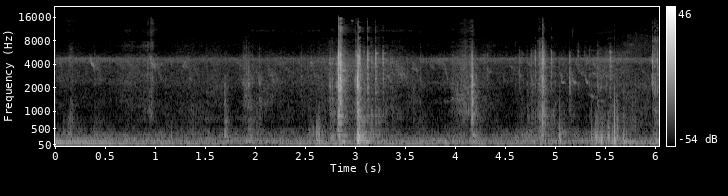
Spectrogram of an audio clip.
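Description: A few sharp knocks and clicks from hands handling the wooden frame, latch and wire mesh of a small chicken coop, the loudest pair about three seconds in and smaller ones after.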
